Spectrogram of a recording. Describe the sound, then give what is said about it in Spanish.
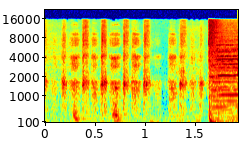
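A person imitates a dog's panting laugh with quick, rhythmic breathy huffs, moderately loud, ending in a sudden louder burst. “La perra.”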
